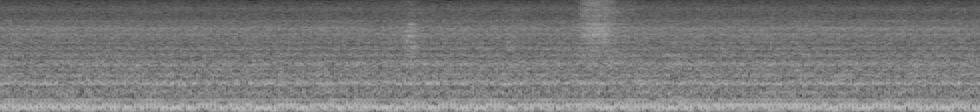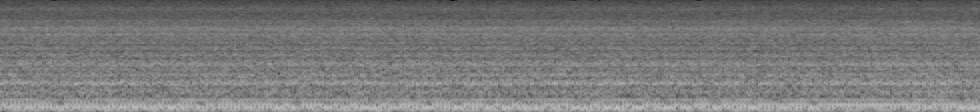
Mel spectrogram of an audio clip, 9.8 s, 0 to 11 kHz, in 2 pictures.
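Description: VAZ 2105 (Lada) rally car's four-cylinder engine running steadily at a constant speed while the car waits at the stage start line.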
